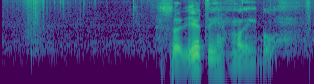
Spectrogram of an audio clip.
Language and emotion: Russian, neutral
